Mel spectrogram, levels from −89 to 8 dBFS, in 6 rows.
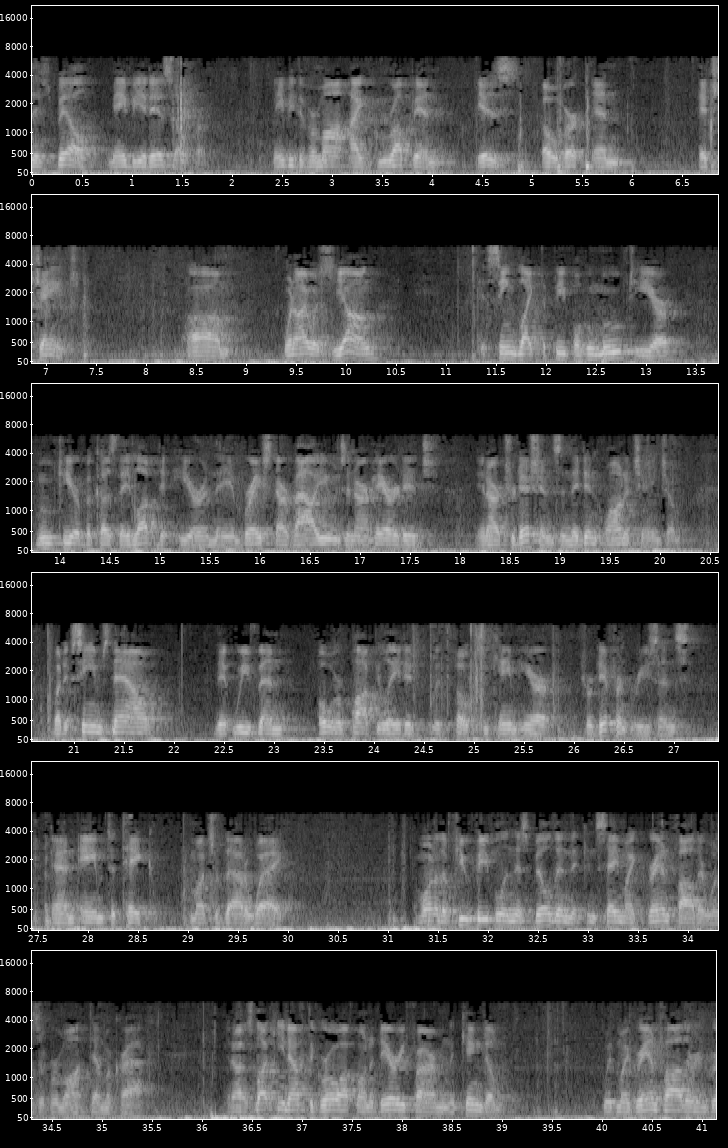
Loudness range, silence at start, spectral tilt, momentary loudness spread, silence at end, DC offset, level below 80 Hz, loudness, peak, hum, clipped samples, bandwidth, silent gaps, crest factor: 3 LU; 0 s; -5.5 dB/octave; 15 LU; 0 s; under 0.1%; -28 dBFS; -22 LUFS; -2 dBFS; none; under 0.1%; 6.4 kHz; none; 20 dB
